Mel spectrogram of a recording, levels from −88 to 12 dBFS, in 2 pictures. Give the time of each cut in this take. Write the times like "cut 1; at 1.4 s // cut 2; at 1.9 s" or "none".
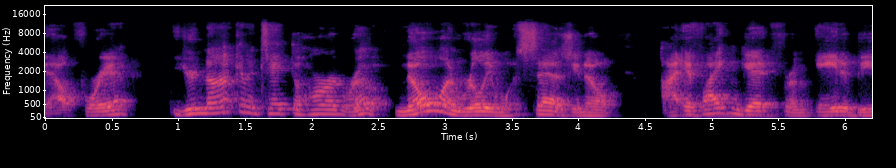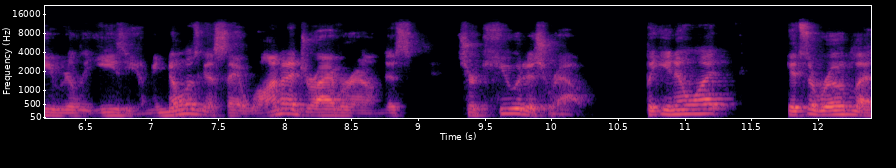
cut 1; at 0.9 s // cut 2; at 2.6 s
